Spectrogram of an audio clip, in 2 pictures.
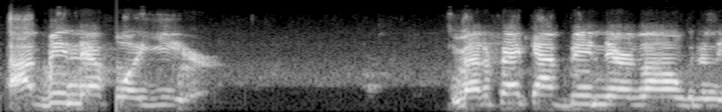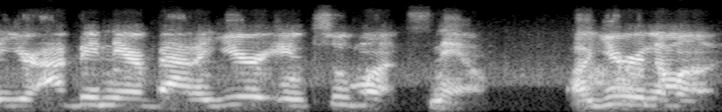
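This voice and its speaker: A woman's voice: a little high, steady tone, brisk, sharp tone. Lady in her 50s ranting on a livestream, piercing tense voice, dull lo-fi sound. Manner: rambling and repetitive, talking straight to viewers. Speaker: livestream host. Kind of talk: casual live chat, answering viewer comments.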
